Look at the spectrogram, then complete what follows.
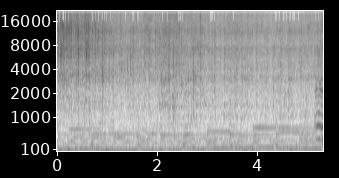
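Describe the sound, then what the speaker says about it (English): Chicken breast browns in a hot frying pan, giving a steady, close sizzle that runs through the whole stretch, with faint stirring and a sustained tonal backdrop. "gonna brown the chicken breast on both sides"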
